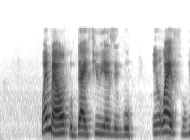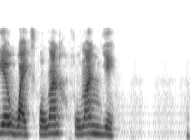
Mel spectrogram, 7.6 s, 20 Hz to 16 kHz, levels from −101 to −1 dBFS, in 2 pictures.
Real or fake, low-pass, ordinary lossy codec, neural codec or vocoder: fake; 7.2 kHz; none; codec, 16 kHz, 2 kbps, FunCodec, trained on LibriTTS, 25 frames a second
